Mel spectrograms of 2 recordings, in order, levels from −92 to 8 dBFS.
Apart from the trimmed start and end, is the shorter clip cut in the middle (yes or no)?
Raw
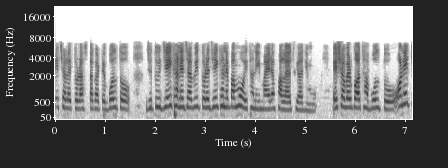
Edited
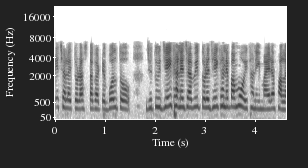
no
